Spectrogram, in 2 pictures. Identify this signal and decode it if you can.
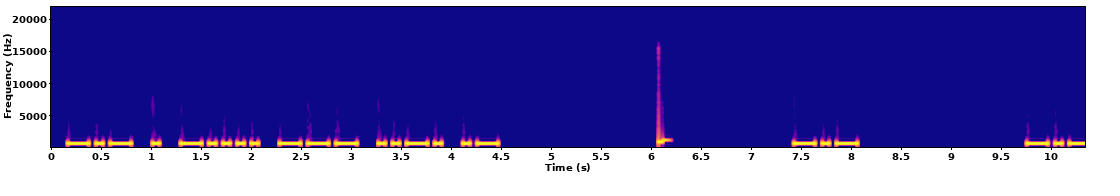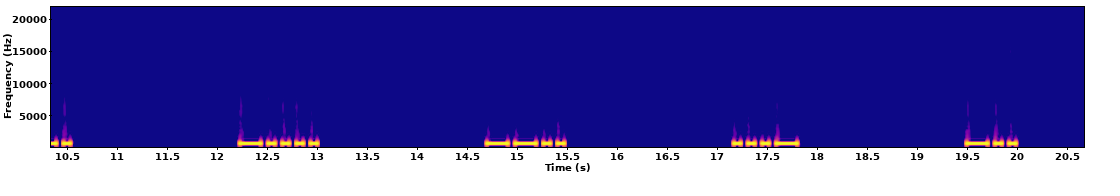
Morse code, heard as a keyed tone, about 17 wpm, spaced as for 7 wpm, 700 Hz. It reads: KE6OFA KC6ZVD
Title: USA Call Signs - 6 Characters - 8x Character Spacing - 17wpm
